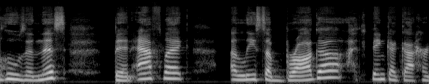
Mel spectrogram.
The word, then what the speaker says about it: Alice Braga: just as it's written my brain wants to phonetically pronounce that Alice Braga that's not right apparently it's Elisa Elisa Braga which is beautiful I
